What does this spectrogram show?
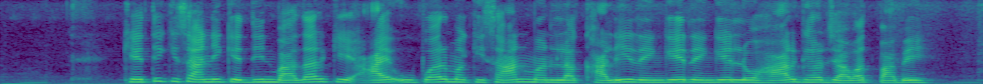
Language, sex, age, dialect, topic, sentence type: Chhattisgarhi, female, 18-24, Eastern, banking, statement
